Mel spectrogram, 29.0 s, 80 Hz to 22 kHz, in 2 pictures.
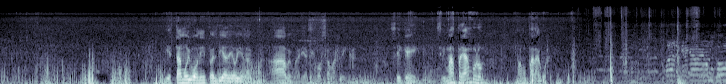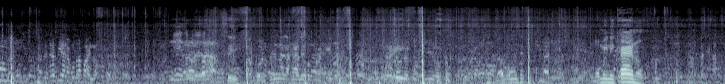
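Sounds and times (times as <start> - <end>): people talking: 11.8 - 29.0.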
